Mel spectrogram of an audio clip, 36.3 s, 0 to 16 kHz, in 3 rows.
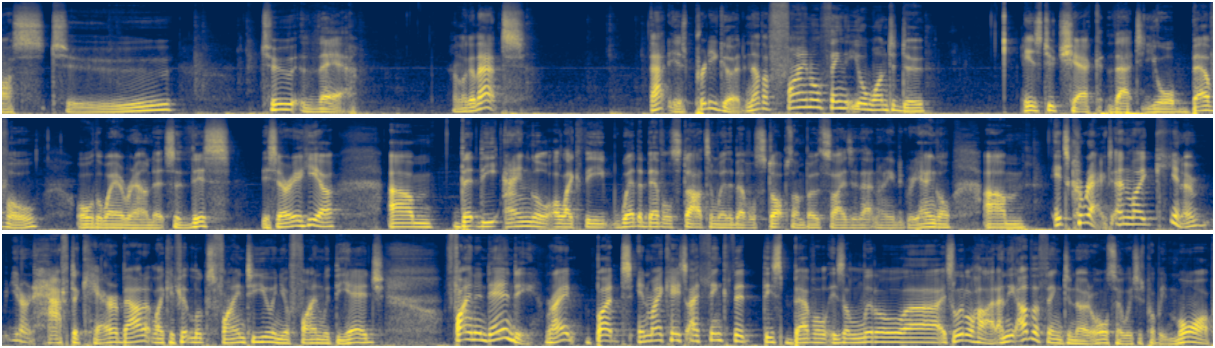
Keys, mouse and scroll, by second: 2.3 g, 2.9 Tab, 3.1-3.9 scroll down 6, 3.4 z, 3.9 middle click, 4.8 scroll down 2, 5.0 shift+middle click, 5.3 middle click, 6.1 shift+middle click, 6.5 scroll up 1, 6.7 Tab, 7.0 middle click, 7.5 shift+middle click, 22.6-23.0 scroll down 3, 22.9-23.4 scroll up 5, 23.4 shift+middle click, 24.6 click, 25.2 Tab, 25.4 KP_Decimal, 26.1 Tab, 26.1-27.3 scroll up 4, 26.4 shift+middle click, 27.3 click, 27.3-28.0 scroll up 1, 28.0 KP_Decimal, 28.6-28.9 scroll down 4, 28.9 middle click, 29.6 Tab, 29.9 middle click, 30.2 Tab, 30.3-30.8 scroll down 3, 30.7 middle click, 30.7-31.4 scroll up 4, 31.4 Tab, 31.6 middle click, 32.1 middle click, 33.6 middle click, 33.9 middle click, 34.2 Tab, 34.4-34.8 scroll down 4, 34.7 middle click, 35.1-35.4 scroll up 1, 35.4-36.1 scroll down 6, 36.0 middle click.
